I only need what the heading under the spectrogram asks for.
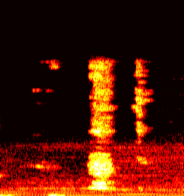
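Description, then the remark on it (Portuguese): Heavy, labored breathing from someone watching in a dark corner, growing more intense and more difficult: one loud, harsh gasp followed by a shorter, fainter breath, strained, with no one talking. “Quando você se dá conta, em um dos cantos escuros tem alguém te observando uma respiração pesada que vai ficando mais intensa, vai ficando mais, mais difícil,”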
